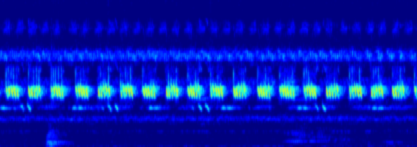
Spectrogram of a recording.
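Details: High, ringing cricket chirps in a field near a burning fire, sixteen evenly spaced pulses in about four seconds, with a brief low crackle and a faint midrange sound in the background.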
